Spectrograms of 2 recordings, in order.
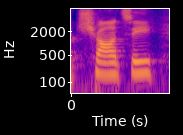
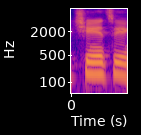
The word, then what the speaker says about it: Chauncey: They say Gloucester, they say everything else, but they don't call it, or Chauncey. That's another one. Instead of Chancey. It's actually Chancey and Gloucester, not Gloucester or not Chauncey.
